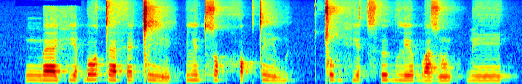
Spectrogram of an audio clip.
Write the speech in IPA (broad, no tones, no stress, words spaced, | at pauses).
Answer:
ŋ͡mɛ fʲɛɓot ɛheǀĩ | lʲũtzɔkhɔktĩb | ǀubfʲɛt͡sʰɨɡ lʲɘ bɐzũkʷ ɓĩ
